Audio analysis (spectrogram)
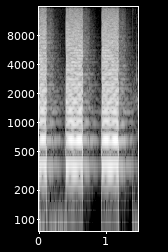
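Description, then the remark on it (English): A loud, brassy alarm horn, used as a 'dad joke alarm' sound effect, sounds in repeated harsh blasts, each about a quarter second long with short gaps between, steady in pitch and buzzy, with no voices. “Ugh, that pesky dad joke alarm gets me every time.”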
